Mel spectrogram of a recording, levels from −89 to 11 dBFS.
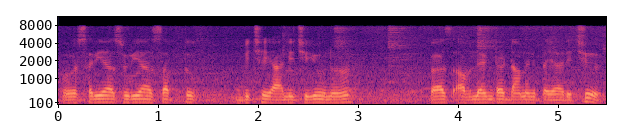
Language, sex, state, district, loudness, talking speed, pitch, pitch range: Garhwali, male, Uttarakhand, Tehri Garhwal, -15 LUFS, 155 wpm, 115 Hz, 110-120 Hz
